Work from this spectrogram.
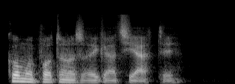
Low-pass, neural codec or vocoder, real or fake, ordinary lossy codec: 10.8 kHz; codec, 24 kHz, 0.5 kbps, DualCodec; fake; AAC, 48 kbps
